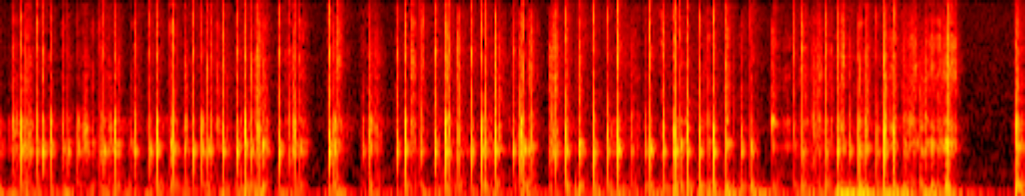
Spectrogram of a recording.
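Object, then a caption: Plastic handheld audio recorder. Fingertips tap rapidly on the front panel of a black plastic Tascam handheld audio recorder with a hollow body. The result is a dense run of short, dry, hollow-sounding taps with a deep thumpy low end and quick decay. The taps are broken by a few brief pauses.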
